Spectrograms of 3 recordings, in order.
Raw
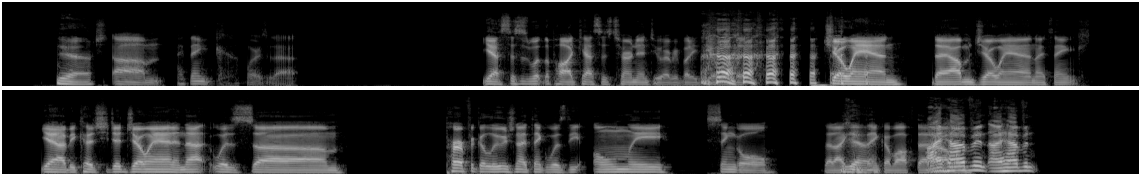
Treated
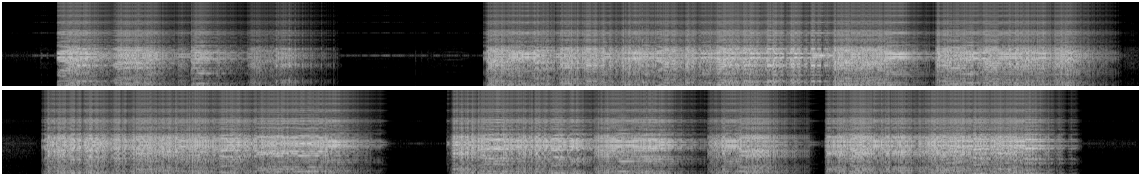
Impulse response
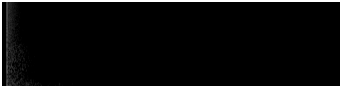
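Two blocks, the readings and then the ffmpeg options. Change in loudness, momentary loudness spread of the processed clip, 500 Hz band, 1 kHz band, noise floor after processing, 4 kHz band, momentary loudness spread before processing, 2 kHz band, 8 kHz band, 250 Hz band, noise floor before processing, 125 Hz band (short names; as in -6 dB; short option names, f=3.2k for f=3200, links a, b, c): +11.5 dB, 11 LU, -2.5 dB, +12.5 dB, -60 dBFS, +10.0 dB, 15 LU, +14.0 dB, +23.0 dB, -2.0 dB, -82 dBFS, -2.0 dB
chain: -filter_complex "[0:a]areverse,acompressor=threshold=-28dB:ratio=6,areverse,acrusher=samples=36:mix=1:aa=0.000001,asplit=2[a][b];[b]aecho=0:1:60|132|218.4|322.1|446.5:0.631|0.398|0.251|0.158|0.1[c];[a][c]amix=inputs=2:normalize=0,aresample=8000,aresample=44100,alimiter=level_in=20.5dB:limit=-1dB:release=50:level=0:latency=1,aeval=exprs='val(0)*sgn(sin(2*PI*1600*n/s))':c=same,volume=-2dB"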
